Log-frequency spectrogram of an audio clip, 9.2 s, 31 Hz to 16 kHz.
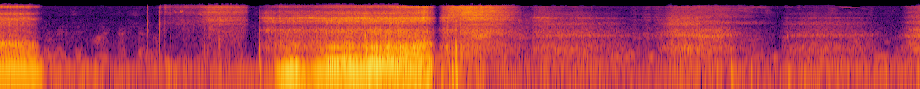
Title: Snoring(2)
